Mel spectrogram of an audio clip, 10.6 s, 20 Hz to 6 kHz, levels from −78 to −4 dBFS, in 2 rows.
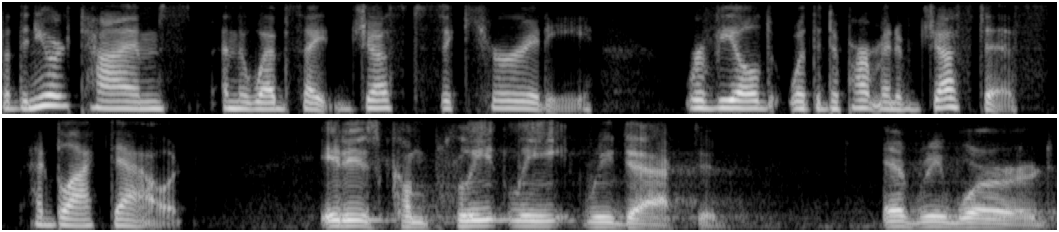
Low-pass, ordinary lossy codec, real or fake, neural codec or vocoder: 5.4 kHz; Opus, 16 kbps; real; none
